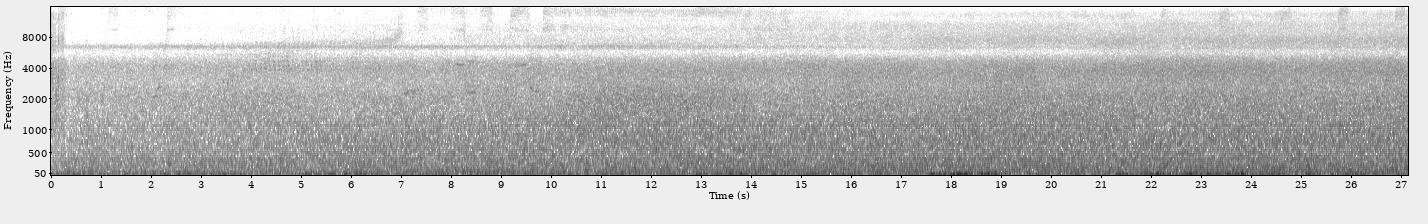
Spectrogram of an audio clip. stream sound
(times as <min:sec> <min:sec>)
0:00.0 0:00.3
